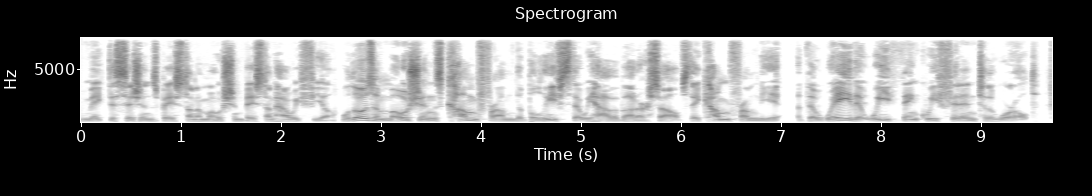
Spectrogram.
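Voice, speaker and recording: This man has a plain, everyday voice with a Canadian accent. He talks at a fairly quick pace with a medium pitch and ordinary pitch variation. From Canada. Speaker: personal development coach. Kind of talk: casual interview chat.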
